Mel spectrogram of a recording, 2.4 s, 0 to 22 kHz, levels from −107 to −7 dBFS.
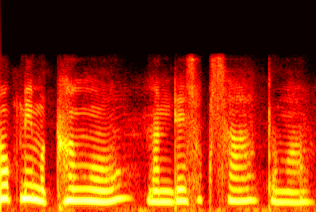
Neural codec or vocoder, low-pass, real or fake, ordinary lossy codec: codec, 44.1 kHz, 3.4 kbps, Pupu-Codec; 7.2 kHz; fake; Opus, 32 kbps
